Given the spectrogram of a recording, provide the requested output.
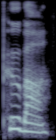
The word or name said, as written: pooh-bah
